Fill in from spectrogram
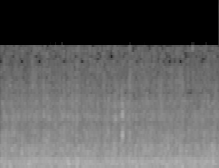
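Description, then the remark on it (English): Water streams steadily over rocks, a continuous bright babble of trickles and splashes with no pauses, filling the whole clip at an even, moderate level without any voices. “The sound of water over rocks is fractal light.”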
